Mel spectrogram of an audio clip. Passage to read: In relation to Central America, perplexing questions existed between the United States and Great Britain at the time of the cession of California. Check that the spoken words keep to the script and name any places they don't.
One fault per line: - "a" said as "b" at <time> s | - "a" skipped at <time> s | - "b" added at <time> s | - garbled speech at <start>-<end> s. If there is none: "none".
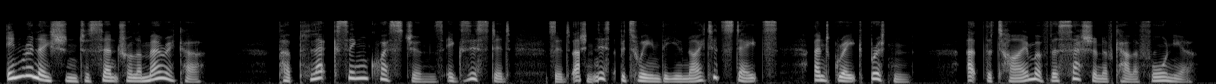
- garbled speech at 5.5-6.2 s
